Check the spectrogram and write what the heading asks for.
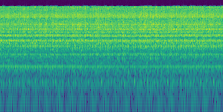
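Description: Mercury outboard engine with ADI ignition turning over steadily on its electric starter for an ignition timing check.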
